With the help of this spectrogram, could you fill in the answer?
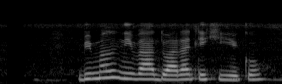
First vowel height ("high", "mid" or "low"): high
